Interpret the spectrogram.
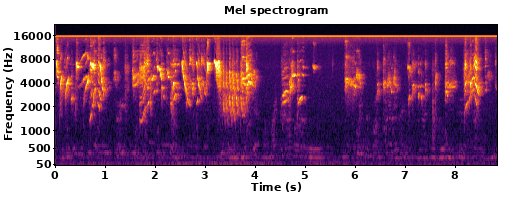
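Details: European goldfinch song: bursts of tinkling twitters and a rasping buzzy trill, then shorter chirpy phrases spaced by pauses, faint hum in the background.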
